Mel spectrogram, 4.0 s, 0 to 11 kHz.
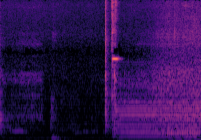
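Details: AFK MWDGE 20 microwave after repair (burnt 5 W resistors and relay replaced): click, then steady low hum and buzz while heating normally; contents warm after 14 seconds.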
